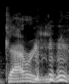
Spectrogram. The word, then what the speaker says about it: Gary: You can't do that with a name like Gary. And I'm like, Gary rhymes with Carrie.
